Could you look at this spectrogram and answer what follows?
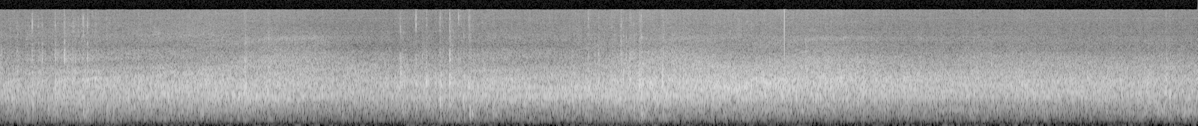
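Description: Steady noise of road traffic passing on the bridge's carriageway, mostly tyre hiss, with a few faint clicks.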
